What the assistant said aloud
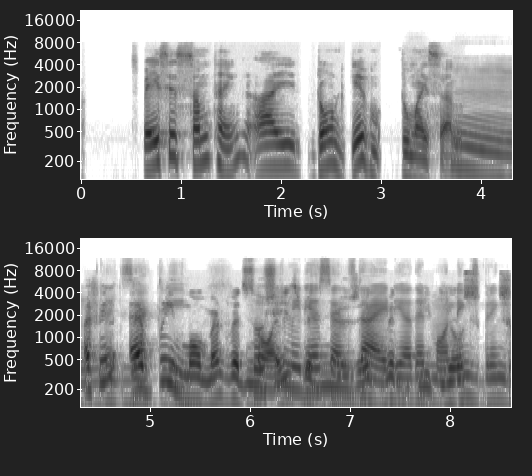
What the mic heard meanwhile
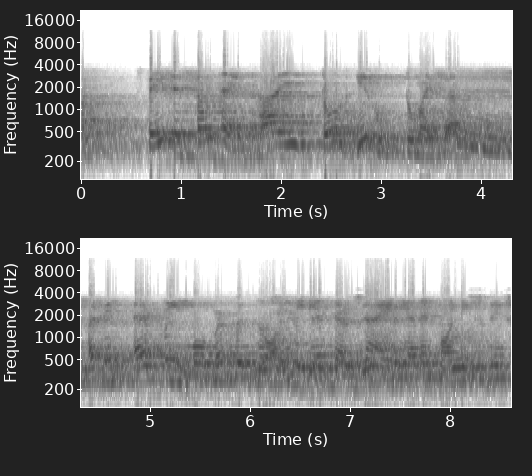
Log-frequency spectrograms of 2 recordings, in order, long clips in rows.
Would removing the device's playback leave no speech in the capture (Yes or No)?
Yes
